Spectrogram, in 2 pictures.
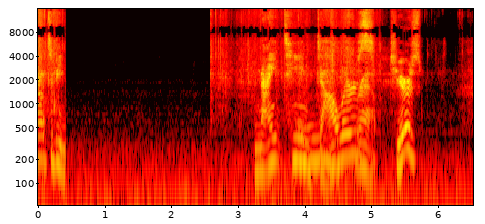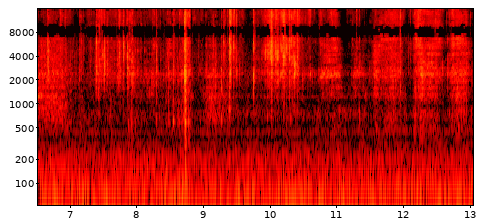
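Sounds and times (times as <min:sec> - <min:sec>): person chewing: 0:05.8 - 0:13.0.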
